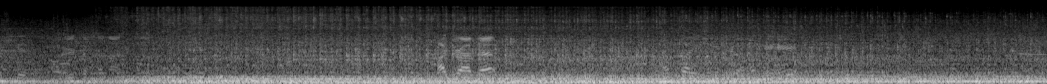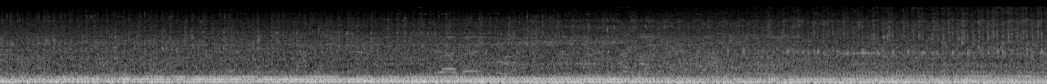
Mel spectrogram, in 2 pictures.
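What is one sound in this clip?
A big truck engine idles and rumbles loudly close by.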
